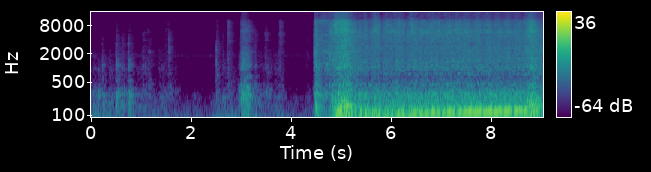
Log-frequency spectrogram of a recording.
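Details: 1965 Volkswagen Beetle air-cooled flat-four after complete mechanical, fuel and brake overhaul: engine catches at once and settles into a steady, even, low idle with no knocks or misses; healthy.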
